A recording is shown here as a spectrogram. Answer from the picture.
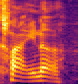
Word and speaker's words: kleiner: Kleiner.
